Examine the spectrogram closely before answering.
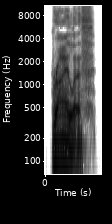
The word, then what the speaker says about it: Riyleith: "Riyleith," Dehan repeated, giving the name the proper clicking emphasis on the first syllable.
